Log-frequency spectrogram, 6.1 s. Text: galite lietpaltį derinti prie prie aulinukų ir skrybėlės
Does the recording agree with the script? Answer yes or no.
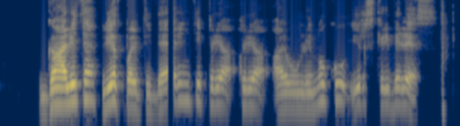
yes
